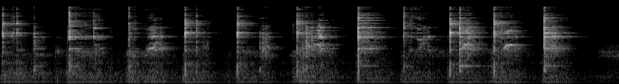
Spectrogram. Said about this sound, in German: So, und wie ihr euch schon gedacht habt, gebe ich jetzt die gesamte Mischung zurück in die Pfanne.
